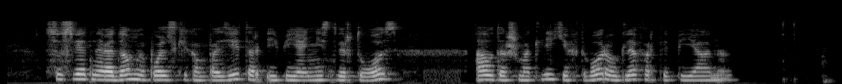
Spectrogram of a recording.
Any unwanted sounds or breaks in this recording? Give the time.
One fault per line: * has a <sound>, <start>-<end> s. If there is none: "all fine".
all fine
